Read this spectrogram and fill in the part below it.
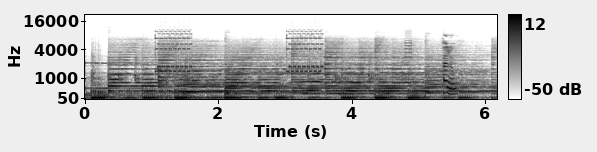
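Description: A telephone rings in repeated electronic bursts, loud and close, with a steady rhythmic ring pattern filling the scene.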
